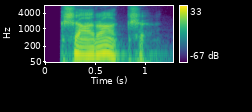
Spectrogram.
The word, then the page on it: क्षाराक्ष: Hindi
